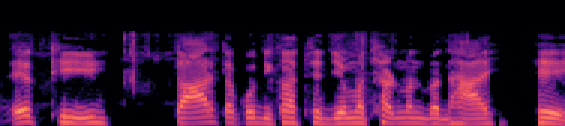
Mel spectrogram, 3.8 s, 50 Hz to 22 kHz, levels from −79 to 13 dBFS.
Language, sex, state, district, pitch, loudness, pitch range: Chhattisgarhi, male, Chhattisgarh, Sarguja, 165 Hz, -18 LUFS, 155-175 Hz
